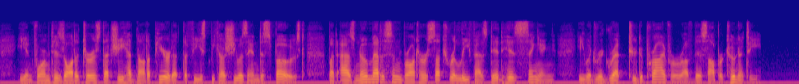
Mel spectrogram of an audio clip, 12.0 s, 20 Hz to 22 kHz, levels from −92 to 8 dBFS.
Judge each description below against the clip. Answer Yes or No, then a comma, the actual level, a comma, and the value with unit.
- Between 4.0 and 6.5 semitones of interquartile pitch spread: No, average, 3.5 semitones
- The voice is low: Yes, low, 115 Hz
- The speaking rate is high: No, average, 185 wpm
